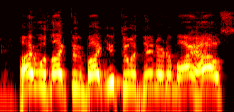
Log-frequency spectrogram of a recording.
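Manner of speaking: very high, loud voice, wildly out of control. Retelling an Anchorman scene: imitating Ron's voice out of control. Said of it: "Ron, control your voice".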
